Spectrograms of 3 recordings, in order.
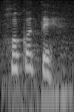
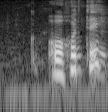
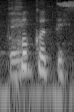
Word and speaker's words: jocote: Jocote. Ojote? Jocote.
